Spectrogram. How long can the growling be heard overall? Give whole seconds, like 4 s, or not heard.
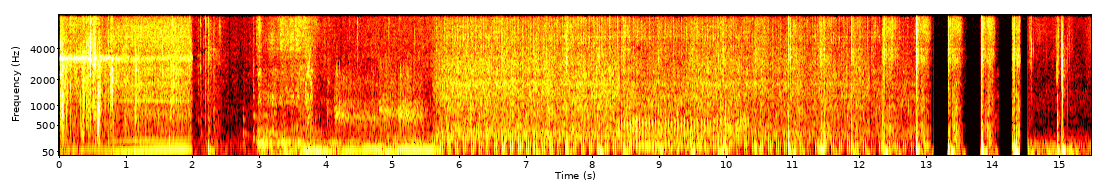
4 s.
